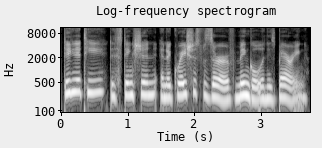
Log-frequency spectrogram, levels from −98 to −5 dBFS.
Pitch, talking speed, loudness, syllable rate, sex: 225 Hz, 160 wpm, -17 LUFS, 5.2 syllables/s, female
